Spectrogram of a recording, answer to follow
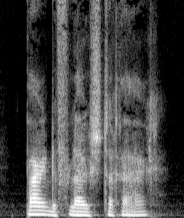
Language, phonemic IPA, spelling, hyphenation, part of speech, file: Dutch, /ˈpaːr.də(n)ˌflœy̯s.tə.raːr/, paardenfluisteraar, paar‧den‧fluis‧te‧raar, noun, Nl-paardenfluisteraar.ogg
- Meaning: a horse whisperer (empathetic horse trainer)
